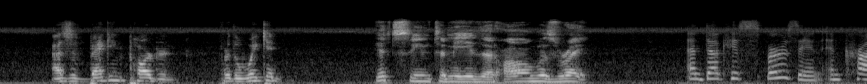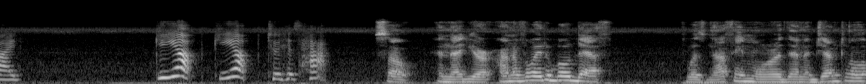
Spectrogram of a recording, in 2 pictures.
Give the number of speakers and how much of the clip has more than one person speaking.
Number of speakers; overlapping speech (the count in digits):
3, no overlap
